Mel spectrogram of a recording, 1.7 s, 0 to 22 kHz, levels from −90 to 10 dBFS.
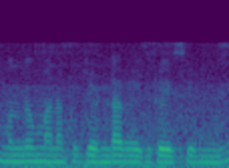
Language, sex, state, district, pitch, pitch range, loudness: Telugu, female, Andhra Pradesh, Krishna, 155 Hz, 155-160 Hz, -33 LUFS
